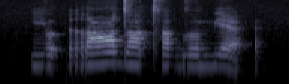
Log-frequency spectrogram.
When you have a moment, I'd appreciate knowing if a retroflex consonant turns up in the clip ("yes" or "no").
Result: no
